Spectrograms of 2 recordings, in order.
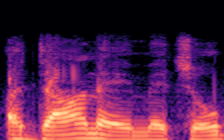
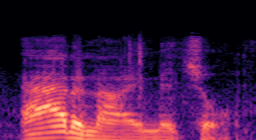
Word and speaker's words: Adonai Mitchell: Just like I always thought it was Adane Mitchell, but it's Adonai Mitchell.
